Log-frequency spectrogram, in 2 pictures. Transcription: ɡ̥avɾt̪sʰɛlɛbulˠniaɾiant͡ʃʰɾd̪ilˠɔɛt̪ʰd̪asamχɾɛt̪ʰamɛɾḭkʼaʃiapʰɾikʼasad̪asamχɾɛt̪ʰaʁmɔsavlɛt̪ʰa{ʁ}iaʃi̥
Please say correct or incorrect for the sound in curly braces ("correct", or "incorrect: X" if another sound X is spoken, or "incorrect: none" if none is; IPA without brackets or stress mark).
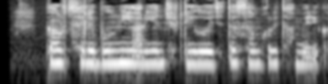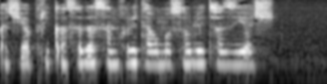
incorrect: z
